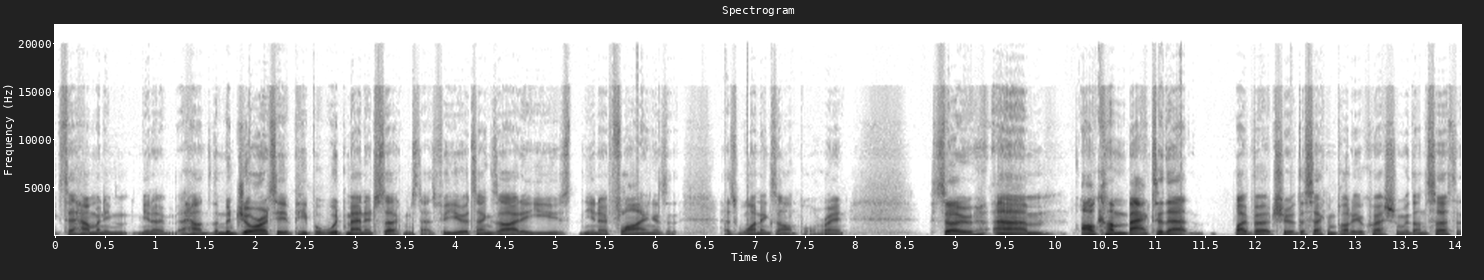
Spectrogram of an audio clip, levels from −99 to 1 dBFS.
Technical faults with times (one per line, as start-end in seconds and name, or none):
3.57-3.64 phantom power thump
5.59-7.36 CD scratch ticks
11.03-12.57 CD scratch ticks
